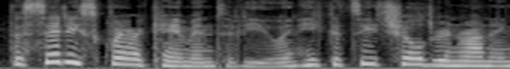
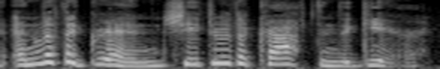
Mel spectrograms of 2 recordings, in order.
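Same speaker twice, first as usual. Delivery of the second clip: plain reading voice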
